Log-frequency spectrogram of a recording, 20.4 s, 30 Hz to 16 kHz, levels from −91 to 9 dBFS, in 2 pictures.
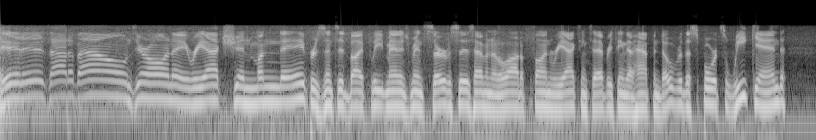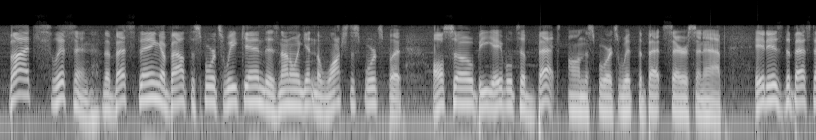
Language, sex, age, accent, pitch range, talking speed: English, male, 40-59, American, 115-155 Hz, 190 wpm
